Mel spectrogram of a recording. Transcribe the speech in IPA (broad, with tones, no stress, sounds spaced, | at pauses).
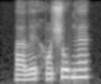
a˨ l e˨˦ h ɔ̃˧ ʃ o˦ ɡ ɛ̃˦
